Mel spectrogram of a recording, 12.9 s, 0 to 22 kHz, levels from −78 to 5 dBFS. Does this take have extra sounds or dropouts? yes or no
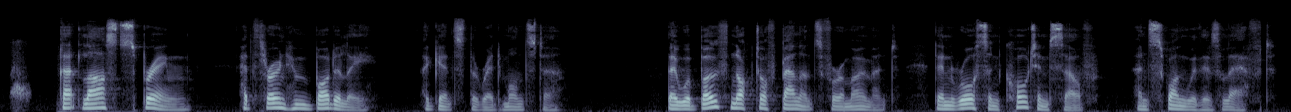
yes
